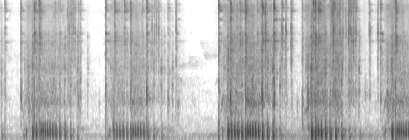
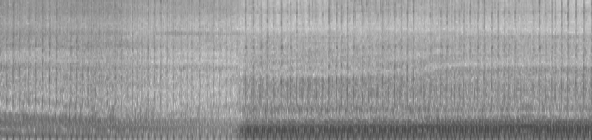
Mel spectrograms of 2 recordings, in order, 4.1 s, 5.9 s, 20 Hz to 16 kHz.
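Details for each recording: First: Poulan chainsaw with about 150 psi compression and confirmed spark fires in short ragged bursts between pulls, catching and dying each time without running; stutters but will not start; ignition coil air gap to be checked next. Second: Poulan chainsaw that would not start despite spark, fuel and compression, now after repair and carburetor adjustments (L screw about half turn counterclockwise, idle screw): small two-stroke steps up briefly then holds a steady, even idle without stumbling or surging; normal running.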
